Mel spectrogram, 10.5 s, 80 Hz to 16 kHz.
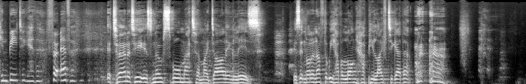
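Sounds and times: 
speech: 0.0s - 9.0s
laughter: 1.6s - 3.0s, 3.8s - 6.5s
person clearing throat: 8.3s - 10.2s.

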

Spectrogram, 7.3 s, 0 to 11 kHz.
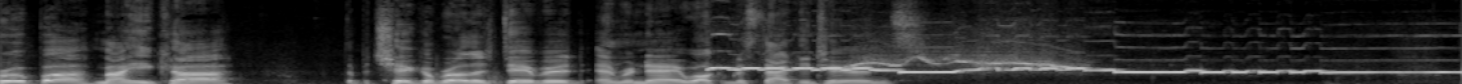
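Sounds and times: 
speech: 0.0s - 4.6s
person whistling in a recording studio in Silver Lake: 3.6s - 7.2s.

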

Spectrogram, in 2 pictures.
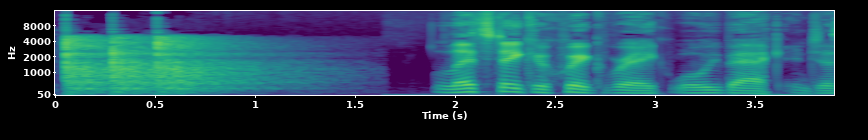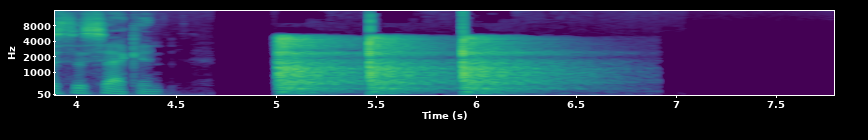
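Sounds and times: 
gavel banging with sharp wooden knocks: 0.0s - 1.6s, 5.0s - 6.9s
speech: 1.9s - 4.5s.

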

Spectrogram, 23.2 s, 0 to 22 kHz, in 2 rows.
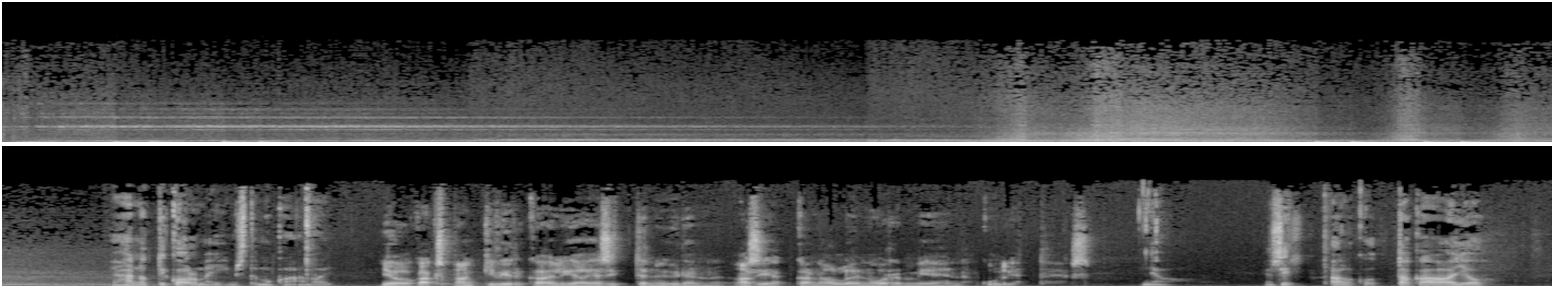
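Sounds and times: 
car engine revving and accelerating away: 0.0s - 13.0s
speech: 12.6s - 20.5s, 21.1s - 22.8s.

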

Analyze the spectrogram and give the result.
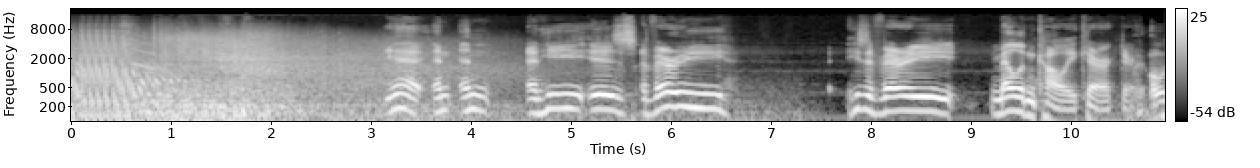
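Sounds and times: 
torpedoes being fired with a booming roar: 0.0s - 7.4s
speech: 3.2s - 6.7s, 7.8s - 10.9s.

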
